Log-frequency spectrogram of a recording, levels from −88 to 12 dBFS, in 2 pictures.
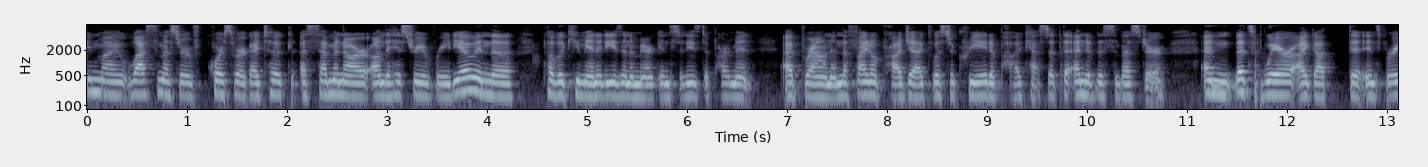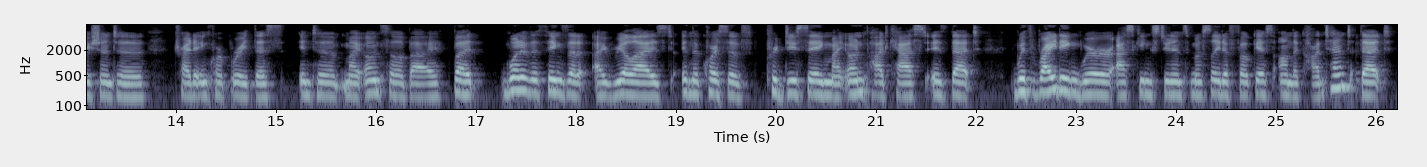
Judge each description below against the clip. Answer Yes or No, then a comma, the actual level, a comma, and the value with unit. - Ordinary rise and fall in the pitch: No, narrow, 2.0 semitones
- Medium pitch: Yes, medium, 175 Hz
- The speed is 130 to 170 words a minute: No, average, 195 wpm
